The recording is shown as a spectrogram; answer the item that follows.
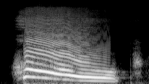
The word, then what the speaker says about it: hope: hope You can hear the sound of o and e goes silent.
